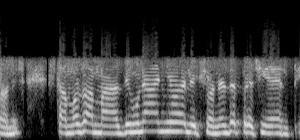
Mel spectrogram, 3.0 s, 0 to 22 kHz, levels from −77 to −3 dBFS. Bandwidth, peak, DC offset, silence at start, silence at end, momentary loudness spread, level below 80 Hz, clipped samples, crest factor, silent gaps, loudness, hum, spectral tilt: 8.8 kHz; -6 dBFS; under 0.1%; 0 s; 0 s; 3 LU; -62 dBFS; under 0.1%; 12 dB; none; -17 LUFS; none; -6.5 dB/octave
